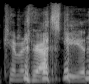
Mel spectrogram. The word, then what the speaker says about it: Kim Endraske: Well done, Kim Endraske.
